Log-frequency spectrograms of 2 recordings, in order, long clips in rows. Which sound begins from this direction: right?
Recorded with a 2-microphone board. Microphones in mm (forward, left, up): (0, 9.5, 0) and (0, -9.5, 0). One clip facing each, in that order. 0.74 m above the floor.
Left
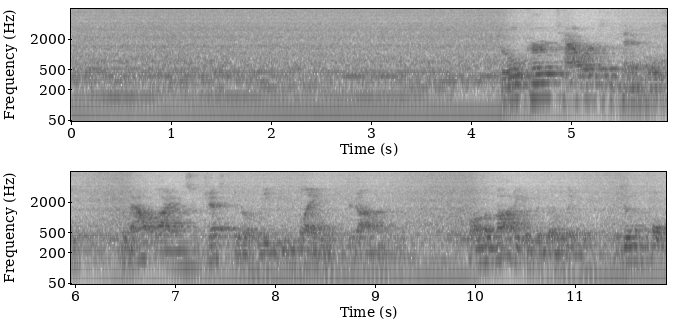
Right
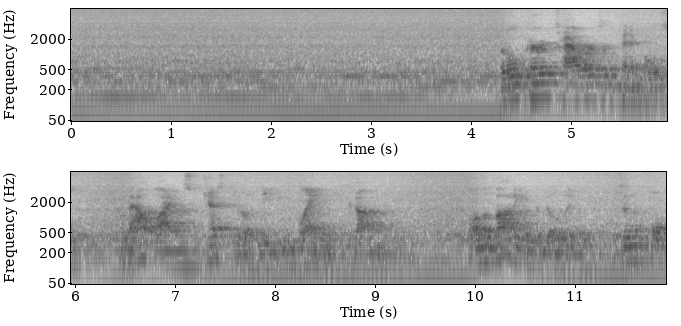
A man speaking, at 4.3 s.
